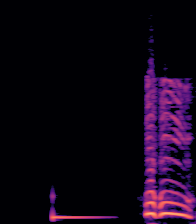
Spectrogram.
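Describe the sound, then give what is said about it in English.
A single soft tone rings out and fades, then a smart speaker called Ziggy, asked to act like an owl, plays short, bending hoots of an owl call, two or three in quick succession, fairly loud and without any talking. “Ziggy, act like an owl.”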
